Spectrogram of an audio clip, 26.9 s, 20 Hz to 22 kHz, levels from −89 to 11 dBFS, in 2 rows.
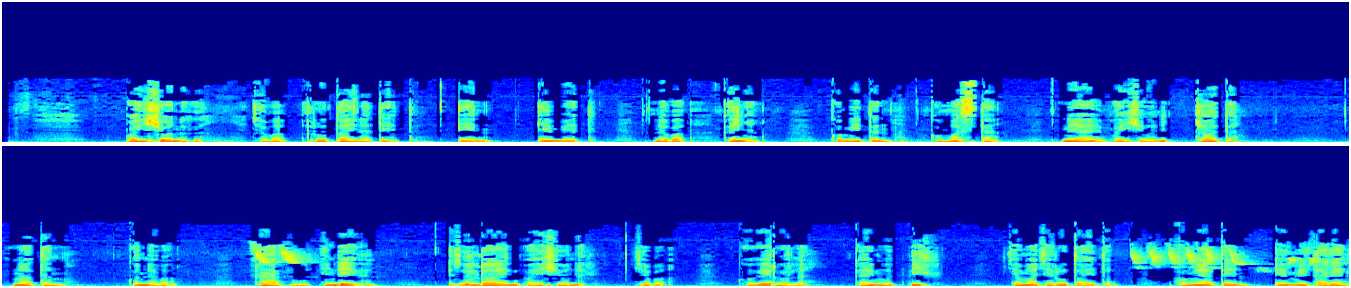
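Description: From start to finish the speech is band-limited, with nothing above 10 kHz, and it sounds dull and smeared, with a warbling, fizzy texture on sustained sounds and sibilants. The likely cause is AAC compression at a low bitrate, consistent with AAC-LC around 24 kbps. There the encoder runs short of bits, lowers its cut-off and quantises the remaining spectrum coarsely against its hearing model, leaving gaps that come across as that swirling texture.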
